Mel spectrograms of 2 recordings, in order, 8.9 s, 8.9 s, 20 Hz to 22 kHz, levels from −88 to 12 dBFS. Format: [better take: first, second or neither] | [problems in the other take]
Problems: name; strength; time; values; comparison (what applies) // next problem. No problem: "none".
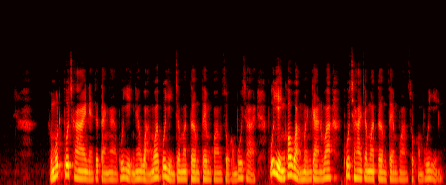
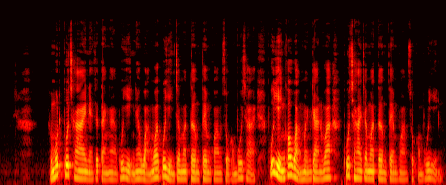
second | muffled; slightly; fading above 3.5 kHz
